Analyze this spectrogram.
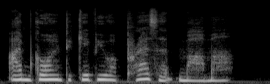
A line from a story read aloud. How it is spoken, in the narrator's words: Carrie said softly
